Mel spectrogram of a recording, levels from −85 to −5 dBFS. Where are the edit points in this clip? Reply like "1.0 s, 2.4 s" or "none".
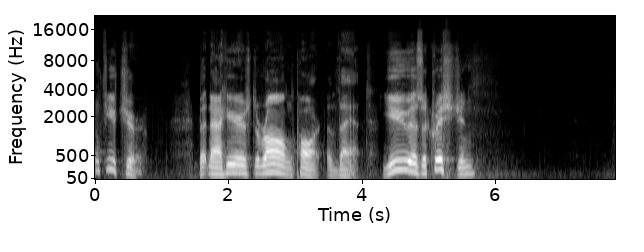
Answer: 1.5 s, 4.2 s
